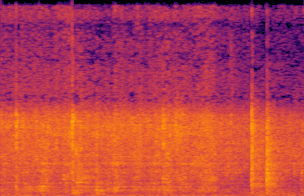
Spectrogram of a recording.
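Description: Garlic and ginger fry lightly in hot oil in a pan for mutton ginger, a steady close sizzle broken by a few soft clicks and scrapes of a spoon.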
